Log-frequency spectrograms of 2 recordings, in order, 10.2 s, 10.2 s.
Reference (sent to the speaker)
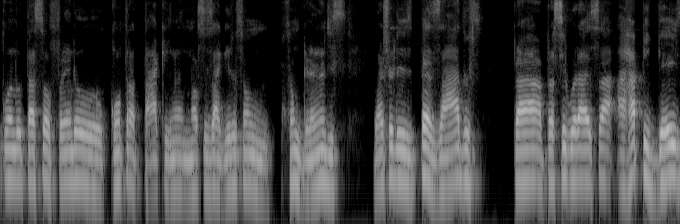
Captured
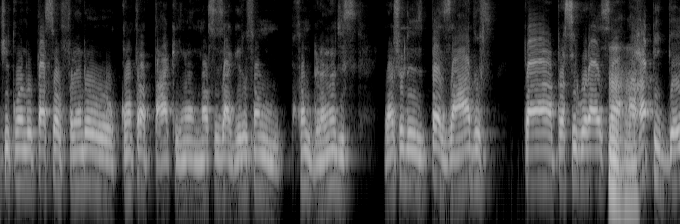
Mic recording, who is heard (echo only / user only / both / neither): both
